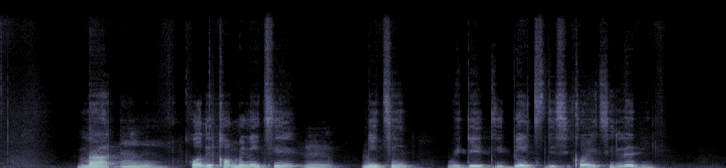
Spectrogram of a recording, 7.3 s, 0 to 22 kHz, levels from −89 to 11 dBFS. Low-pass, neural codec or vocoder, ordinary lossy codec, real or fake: 19.8 kHz; codec, 44.1 kHz, 2.6 kbps, DAC; none; fake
